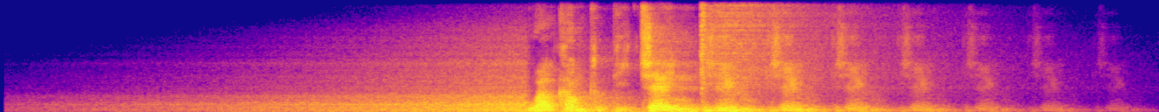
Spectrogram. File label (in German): intro, Podcast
